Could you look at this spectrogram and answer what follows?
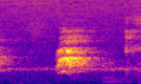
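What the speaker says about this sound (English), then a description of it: "My dog is angry with the world again" A single indoor dog bark, fairly faint and brief, with a short trailing yip after it against a quiet room.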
